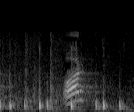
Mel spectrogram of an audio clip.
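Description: Members of parliament thumping their desks in approval: a quick, irregular scatter of knocks.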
